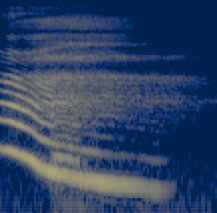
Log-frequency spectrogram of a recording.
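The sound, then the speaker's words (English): A long, voiced, sigh-like breath during a guided breathing exercise, falling in pitch as it trails off over about two seconds, with no talk over it. “And our third and final breath together. Breathe in and out.”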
